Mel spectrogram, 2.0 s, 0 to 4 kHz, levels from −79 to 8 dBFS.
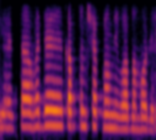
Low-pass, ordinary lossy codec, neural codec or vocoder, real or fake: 3.6 kHz; Opus, 64 kbps; codec, 24 kHz, 0.9 kbps, WavTokenizer, medium speech release version 2; fake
